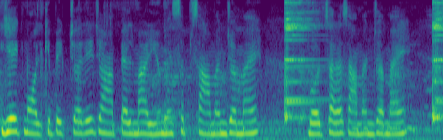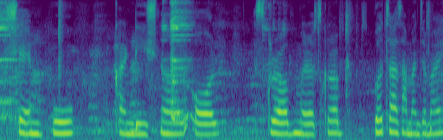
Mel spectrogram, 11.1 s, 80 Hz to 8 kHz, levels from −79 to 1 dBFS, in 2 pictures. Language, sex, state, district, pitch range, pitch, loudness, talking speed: Hindi, female, Bihar, Gaya, 225-250 Hz, 235 Hz, -18 LUFS, 185 wpm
